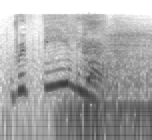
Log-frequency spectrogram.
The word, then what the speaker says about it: Revelio: You're Revelius. saying it wrong. Ugh, Revelio.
